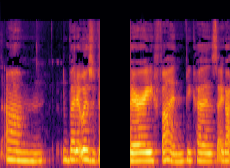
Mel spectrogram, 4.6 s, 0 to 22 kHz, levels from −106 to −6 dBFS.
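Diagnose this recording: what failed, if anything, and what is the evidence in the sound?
The fault sits at the playback stage: a rebuffering stall. Just after "it was", the speech drops to silence at 1.98 s. It stays silent until 2.60 s. Then it picks up exactly where it stopped, with no syllable missing or repeated. The player ran dry of downloaded audio and simply waited for more to arrive. No content was lost. The gap just inserts about 0.61 s of dead air.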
